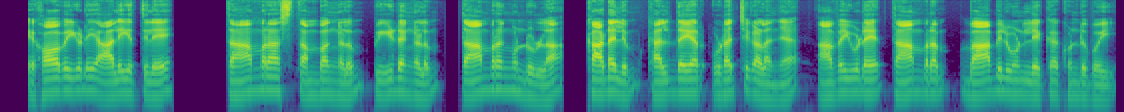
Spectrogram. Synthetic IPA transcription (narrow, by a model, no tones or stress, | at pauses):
jeho̞ːʋɐjuɽe̞aːlɐjɐt̪ːile̞ | t̪aːmrast̪ɐmbɐŋːɐɭumpiːɽɐŋːɐɭumt̪aːmbrɐŋko̞ɳɖuɭːɐ | kɐɽɐlumkɐld̪ɐjɐruɽɐt͡ɕːɨkɐɭɐɲːɨɐʋɐjuɽe̞t̪aːmrɐmbaːbilo̞ːɳile̞ːkːɨkːo̞ɳɖupo̞ːjḭ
